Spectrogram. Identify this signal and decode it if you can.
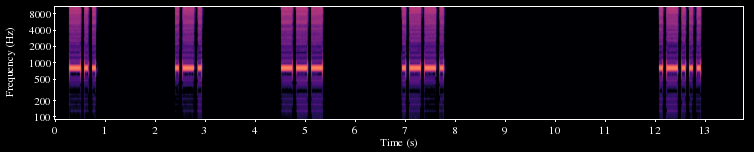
Morse code, heard as a keyed tone, about 16 wpm, spaced as for 5 wpm, 800 Hz. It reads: DROP <AS>
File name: Prefixes / By First Letter / Ds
